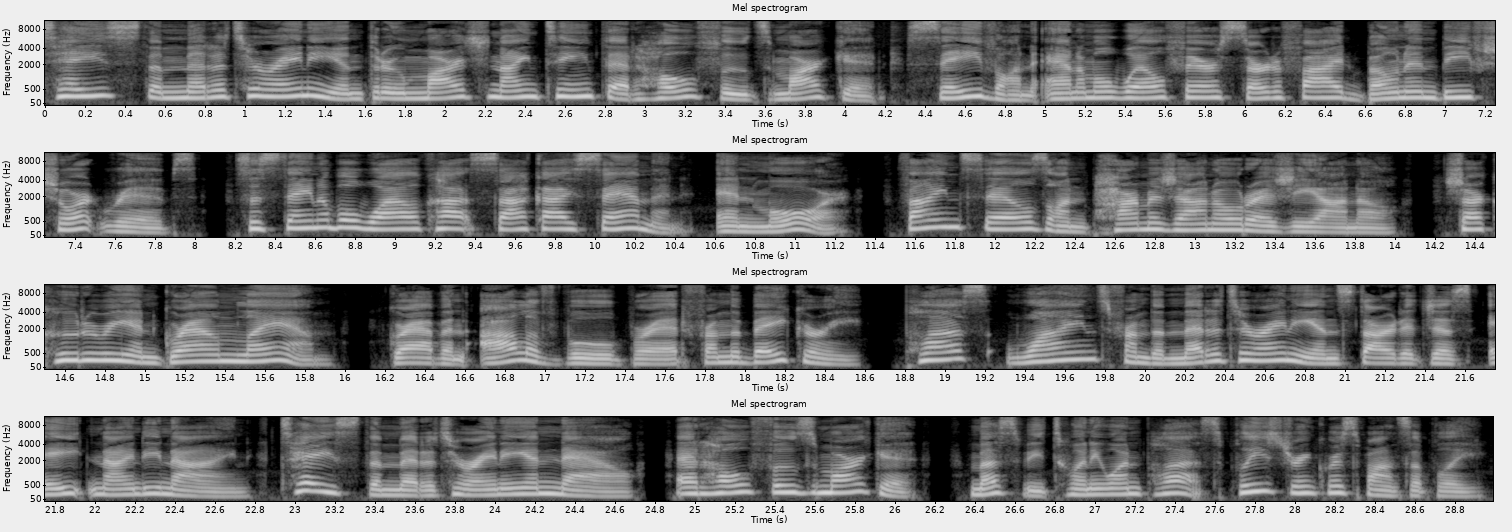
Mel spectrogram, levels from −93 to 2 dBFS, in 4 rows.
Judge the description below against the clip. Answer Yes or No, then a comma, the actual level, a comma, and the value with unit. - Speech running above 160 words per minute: No, average, 140 wpm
